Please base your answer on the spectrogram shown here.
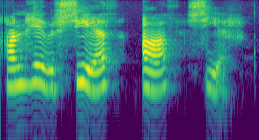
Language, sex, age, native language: Icelandic, male, 10, Icelandic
